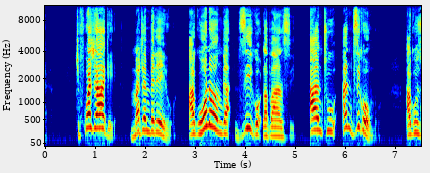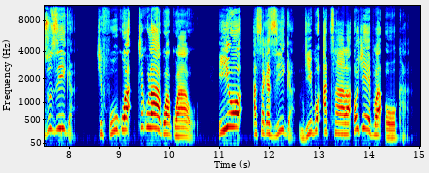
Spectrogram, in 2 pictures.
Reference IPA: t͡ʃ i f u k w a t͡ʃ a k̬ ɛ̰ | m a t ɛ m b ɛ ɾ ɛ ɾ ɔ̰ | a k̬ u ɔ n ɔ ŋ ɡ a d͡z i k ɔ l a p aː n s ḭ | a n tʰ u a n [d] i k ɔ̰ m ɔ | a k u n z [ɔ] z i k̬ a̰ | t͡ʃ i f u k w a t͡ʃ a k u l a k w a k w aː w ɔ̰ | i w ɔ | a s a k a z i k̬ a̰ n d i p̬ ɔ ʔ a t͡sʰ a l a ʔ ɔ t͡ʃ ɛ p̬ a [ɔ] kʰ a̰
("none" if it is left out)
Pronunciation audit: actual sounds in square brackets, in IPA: d͡z, u, ɔː

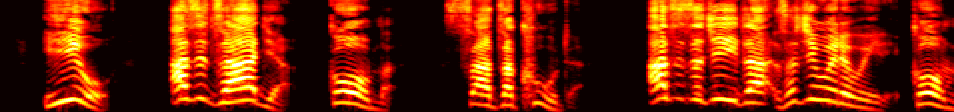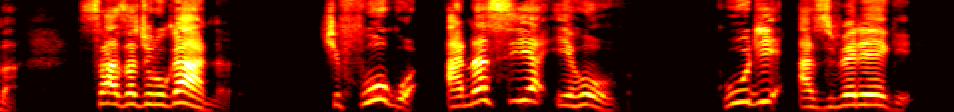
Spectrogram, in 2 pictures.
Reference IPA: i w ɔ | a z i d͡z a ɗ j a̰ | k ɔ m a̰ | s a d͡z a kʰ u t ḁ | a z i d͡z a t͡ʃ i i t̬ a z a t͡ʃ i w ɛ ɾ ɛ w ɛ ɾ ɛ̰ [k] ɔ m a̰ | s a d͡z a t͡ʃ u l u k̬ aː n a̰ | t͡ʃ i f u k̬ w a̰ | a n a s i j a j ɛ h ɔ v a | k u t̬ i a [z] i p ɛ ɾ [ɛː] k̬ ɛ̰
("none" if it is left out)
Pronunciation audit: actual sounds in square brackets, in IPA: k, z, ɛː

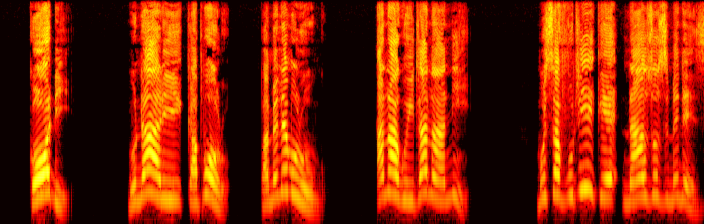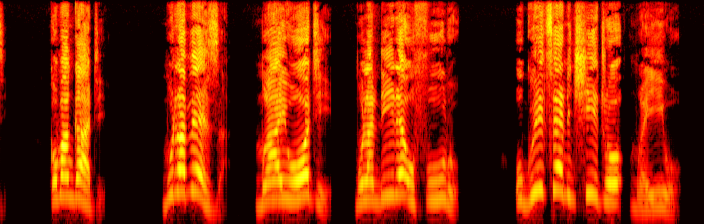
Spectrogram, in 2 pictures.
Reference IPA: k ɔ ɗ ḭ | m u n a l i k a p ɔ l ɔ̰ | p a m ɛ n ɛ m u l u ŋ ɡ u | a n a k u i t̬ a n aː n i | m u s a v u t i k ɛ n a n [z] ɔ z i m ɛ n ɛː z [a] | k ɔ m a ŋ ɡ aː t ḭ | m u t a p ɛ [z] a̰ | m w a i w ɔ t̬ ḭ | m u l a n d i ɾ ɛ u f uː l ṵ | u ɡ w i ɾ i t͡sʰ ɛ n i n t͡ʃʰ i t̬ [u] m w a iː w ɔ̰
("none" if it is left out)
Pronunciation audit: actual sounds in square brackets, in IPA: z, i, z, ɔ

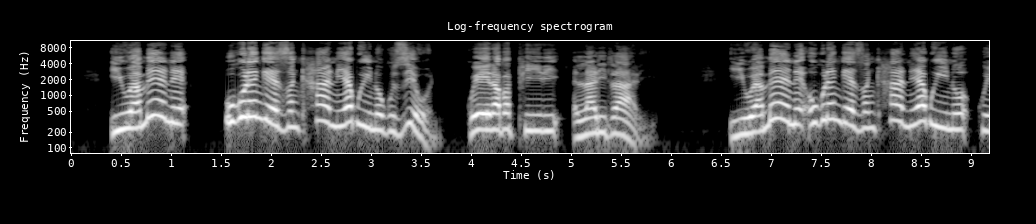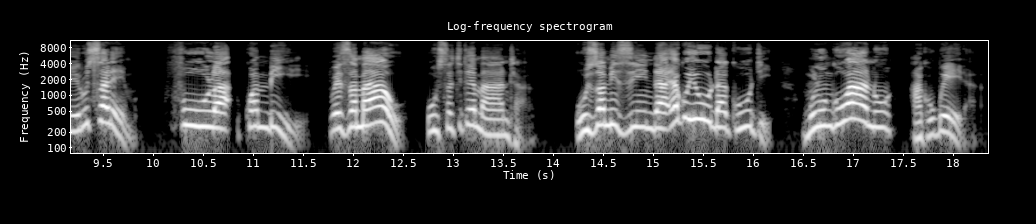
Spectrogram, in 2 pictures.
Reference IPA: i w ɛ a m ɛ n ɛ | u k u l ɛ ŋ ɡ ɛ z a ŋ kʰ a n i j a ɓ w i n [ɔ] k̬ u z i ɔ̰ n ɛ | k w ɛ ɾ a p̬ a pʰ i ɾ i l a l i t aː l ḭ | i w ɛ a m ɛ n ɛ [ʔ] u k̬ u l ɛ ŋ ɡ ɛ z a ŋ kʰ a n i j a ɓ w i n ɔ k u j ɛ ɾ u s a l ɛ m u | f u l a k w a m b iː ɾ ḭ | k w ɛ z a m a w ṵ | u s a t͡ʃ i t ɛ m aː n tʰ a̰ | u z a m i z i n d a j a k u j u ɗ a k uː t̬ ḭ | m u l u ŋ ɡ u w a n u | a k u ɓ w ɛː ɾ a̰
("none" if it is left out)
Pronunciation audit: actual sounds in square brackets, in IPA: ɔ, ʔ

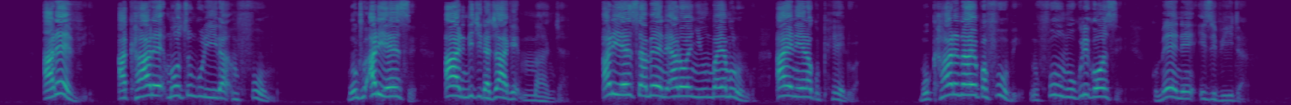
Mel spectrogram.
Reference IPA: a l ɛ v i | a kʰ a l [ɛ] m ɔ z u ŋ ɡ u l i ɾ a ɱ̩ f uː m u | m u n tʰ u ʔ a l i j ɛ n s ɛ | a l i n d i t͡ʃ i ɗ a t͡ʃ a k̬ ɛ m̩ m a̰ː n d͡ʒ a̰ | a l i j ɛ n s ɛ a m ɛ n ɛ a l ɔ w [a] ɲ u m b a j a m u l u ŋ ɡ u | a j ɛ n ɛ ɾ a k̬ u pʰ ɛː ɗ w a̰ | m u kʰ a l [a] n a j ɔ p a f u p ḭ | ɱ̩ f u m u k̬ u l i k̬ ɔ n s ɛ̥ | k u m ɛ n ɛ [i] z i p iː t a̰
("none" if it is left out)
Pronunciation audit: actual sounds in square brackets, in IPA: ɛ, ɛ, ɛ, i

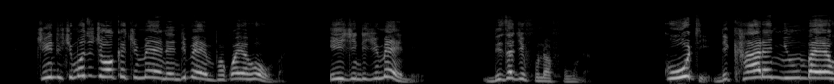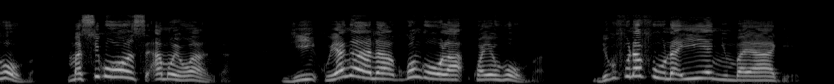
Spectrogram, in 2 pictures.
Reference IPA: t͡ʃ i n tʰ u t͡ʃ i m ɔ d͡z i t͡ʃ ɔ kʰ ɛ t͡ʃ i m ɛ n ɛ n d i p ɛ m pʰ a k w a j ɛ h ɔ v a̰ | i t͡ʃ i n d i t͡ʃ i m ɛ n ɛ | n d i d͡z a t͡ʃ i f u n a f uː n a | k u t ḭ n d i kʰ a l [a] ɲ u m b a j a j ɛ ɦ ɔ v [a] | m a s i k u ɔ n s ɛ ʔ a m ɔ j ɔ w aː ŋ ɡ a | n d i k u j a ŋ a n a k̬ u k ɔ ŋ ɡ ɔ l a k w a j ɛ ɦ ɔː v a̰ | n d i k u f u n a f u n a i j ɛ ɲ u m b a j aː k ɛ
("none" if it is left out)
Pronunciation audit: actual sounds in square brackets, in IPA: ɛ, a

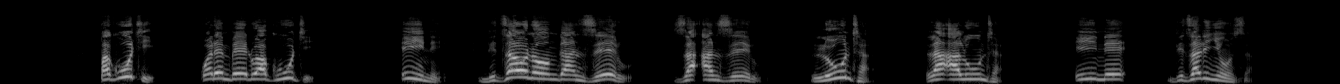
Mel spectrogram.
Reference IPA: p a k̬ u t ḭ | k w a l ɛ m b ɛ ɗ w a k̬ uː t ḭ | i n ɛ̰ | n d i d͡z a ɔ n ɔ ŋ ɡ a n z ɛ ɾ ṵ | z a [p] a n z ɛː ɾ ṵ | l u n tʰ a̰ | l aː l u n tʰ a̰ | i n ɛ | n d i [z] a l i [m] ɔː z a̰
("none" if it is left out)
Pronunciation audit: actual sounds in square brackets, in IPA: ʔ, d͡z, ɲ

